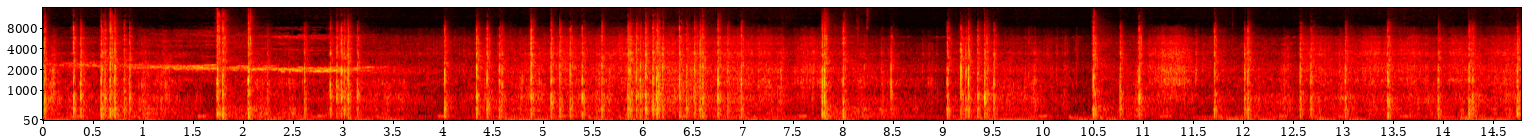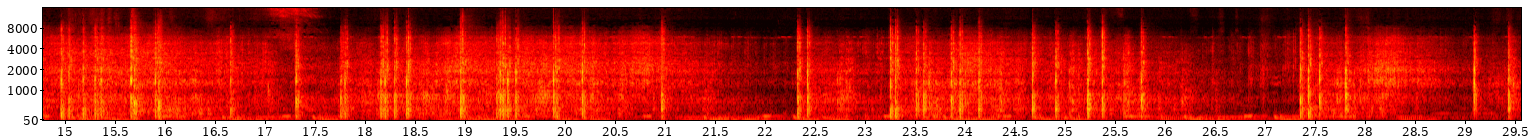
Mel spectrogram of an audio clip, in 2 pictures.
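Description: Fireworks finale: a dense, continuous run of bangs and crackles as shells and cakes go off one after another. A high whistle glides slightly down in pitch near the start, and the bangs thin briefly a couple of times later on.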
